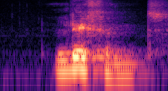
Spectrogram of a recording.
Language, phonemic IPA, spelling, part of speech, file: Dutch, /ˈlɪɣənt/, liggend, verb / adjective, Nl-liggend.ogg
- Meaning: present participle of liggen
